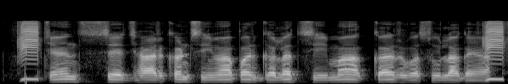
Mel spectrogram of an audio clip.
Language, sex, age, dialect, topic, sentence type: Hindi, male, 18-24, Kanauji Braj Bhasha, banking, statement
